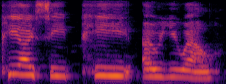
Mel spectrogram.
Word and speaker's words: Picpoul: It's spelled Picpoul.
